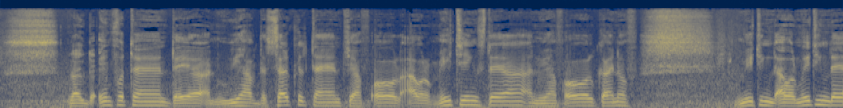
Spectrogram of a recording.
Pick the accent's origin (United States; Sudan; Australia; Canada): Sudan; Darfur; moved away as an adult; now in Berlin, Germany; I come from Sudan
